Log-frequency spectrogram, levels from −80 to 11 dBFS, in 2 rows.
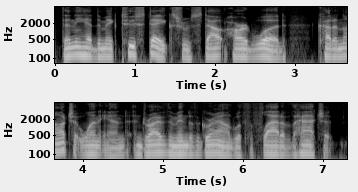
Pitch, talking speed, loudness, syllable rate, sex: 105 Hz, 240 wpm, -18 LUFS, 5.2 syllables/s, male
